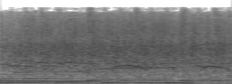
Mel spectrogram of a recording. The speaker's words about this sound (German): Begrüßen Sie bitte mit einem kräftigen Applaus Christoph Strasser.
